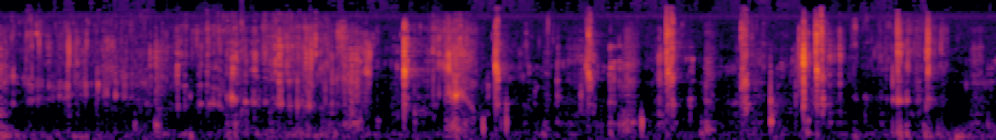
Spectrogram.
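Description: Someone bites into crispy fried chicken and chews, producing a rapid series of loud, irregular crunches with sharp crackling bursts and softer wet chewing between them, with no talking.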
